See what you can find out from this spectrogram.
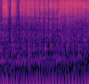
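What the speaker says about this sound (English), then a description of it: "So let's see what happens when we sand it" Medium-grit sandpaper rubbed lightly over a Boba Fett jet pack part, a close, continuous rasping scrub with quick back-and-forth strokes and no talking.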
